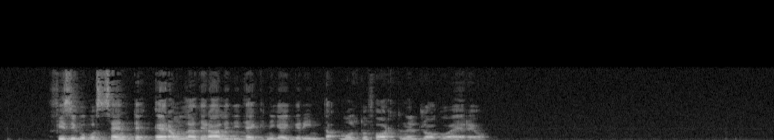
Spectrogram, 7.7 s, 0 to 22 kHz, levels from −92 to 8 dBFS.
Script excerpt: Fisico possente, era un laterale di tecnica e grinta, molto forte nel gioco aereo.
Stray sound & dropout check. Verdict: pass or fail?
pass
